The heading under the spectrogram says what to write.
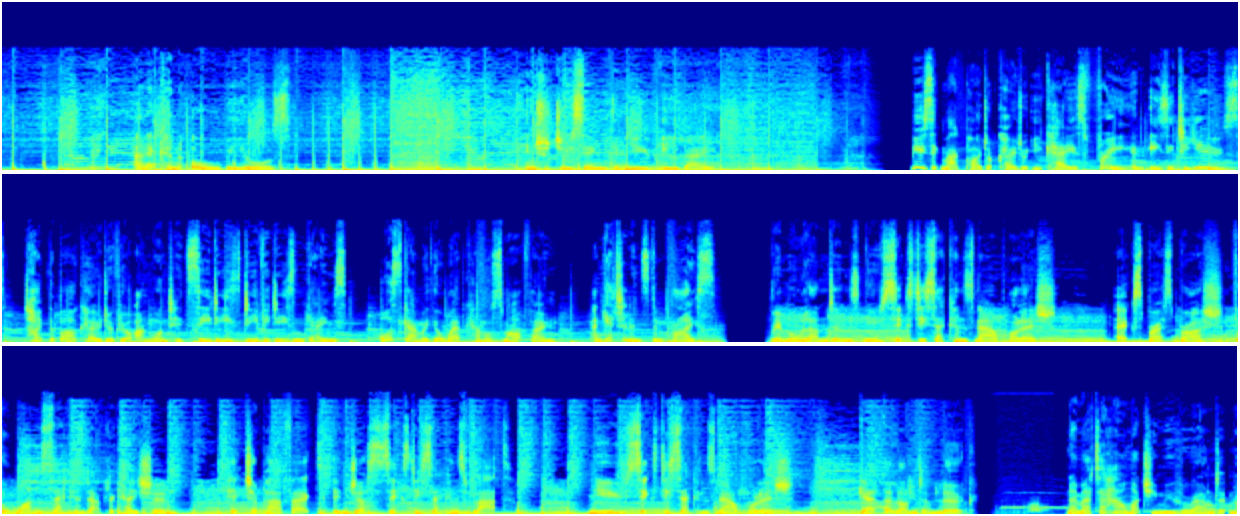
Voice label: Commercial Voicereel; voice-overs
